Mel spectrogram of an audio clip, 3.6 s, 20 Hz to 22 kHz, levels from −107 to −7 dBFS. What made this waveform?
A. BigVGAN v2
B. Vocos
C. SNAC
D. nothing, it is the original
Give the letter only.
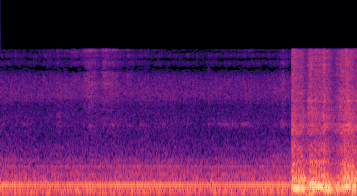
D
